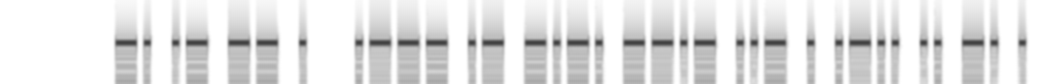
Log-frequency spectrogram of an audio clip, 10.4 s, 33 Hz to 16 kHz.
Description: Morse code, heard as a keyed tone, about 17 wpm, 700 Hz. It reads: NAME JACQUELINE
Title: Practice QSO - Exchange 1 - Beginning - 17wpm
